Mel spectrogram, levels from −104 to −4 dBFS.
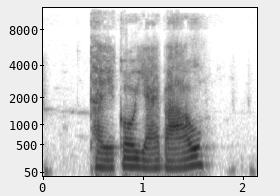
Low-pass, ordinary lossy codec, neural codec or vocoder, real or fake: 10.8 kHz; Opus, 24 kbps; none; real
